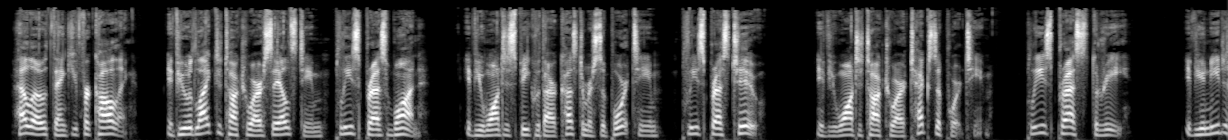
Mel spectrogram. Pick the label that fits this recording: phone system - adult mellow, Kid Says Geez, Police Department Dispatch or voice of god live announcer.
phone system - adult mellow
